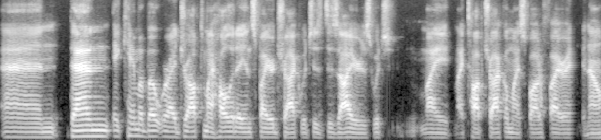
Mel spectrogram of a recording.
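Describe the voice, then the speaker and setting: In a Canadian accent, a man with a fairly low pitch talks in an unremarkable speaking voice at a moderate pace with fairly even intonation. The recording is very clean, with a silent background. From Ontario, Canada. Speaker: rapper and songwriter. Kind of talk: casual interview.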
